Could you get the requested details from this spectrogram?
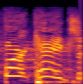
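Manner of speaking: put-on high, very loud kid's shout; brother's yell. Brother interrupting mom's text from the back seat, yelling. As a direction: shout it out to wreck the dictation. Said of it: "my brother would yell out".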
